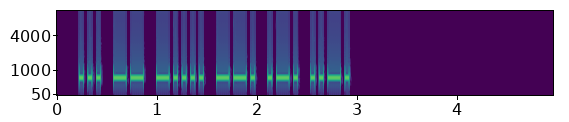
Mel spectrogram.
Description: Morse code, heard as a keyed tone, about 28 wpm, 700 Hz. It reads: SM6GRF
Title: DXCC-100 Call Signs - 6 Characters - Repeated 2x - 28wpm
